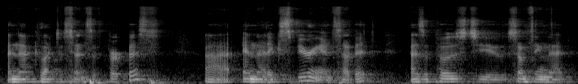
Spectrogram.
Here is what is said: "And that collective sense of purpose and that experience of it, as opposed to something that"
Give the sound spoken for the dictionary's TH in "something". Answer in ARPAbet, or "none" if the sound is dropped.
TH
